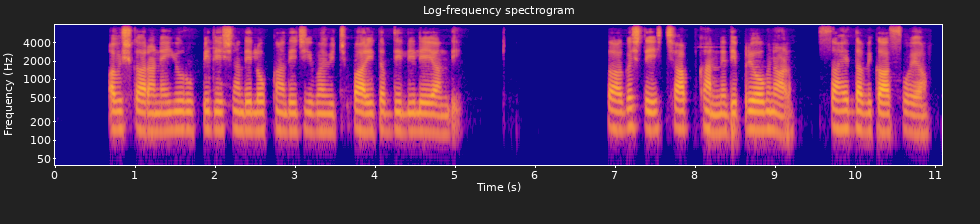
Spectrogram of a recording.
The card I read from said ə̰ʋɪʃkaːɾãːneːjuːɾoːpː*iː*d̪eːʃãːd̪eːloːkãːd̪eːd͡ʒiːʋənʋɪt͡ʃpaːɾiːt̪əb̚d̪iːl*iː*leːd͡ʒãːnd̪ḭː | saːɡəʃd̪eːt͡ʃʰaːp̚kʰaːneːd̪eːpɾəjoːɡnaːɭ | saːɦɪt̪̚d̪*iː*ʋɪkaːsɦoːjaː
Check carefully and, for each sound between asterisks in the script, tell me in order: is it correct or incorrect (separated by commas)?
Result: correct, correct, incorrect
